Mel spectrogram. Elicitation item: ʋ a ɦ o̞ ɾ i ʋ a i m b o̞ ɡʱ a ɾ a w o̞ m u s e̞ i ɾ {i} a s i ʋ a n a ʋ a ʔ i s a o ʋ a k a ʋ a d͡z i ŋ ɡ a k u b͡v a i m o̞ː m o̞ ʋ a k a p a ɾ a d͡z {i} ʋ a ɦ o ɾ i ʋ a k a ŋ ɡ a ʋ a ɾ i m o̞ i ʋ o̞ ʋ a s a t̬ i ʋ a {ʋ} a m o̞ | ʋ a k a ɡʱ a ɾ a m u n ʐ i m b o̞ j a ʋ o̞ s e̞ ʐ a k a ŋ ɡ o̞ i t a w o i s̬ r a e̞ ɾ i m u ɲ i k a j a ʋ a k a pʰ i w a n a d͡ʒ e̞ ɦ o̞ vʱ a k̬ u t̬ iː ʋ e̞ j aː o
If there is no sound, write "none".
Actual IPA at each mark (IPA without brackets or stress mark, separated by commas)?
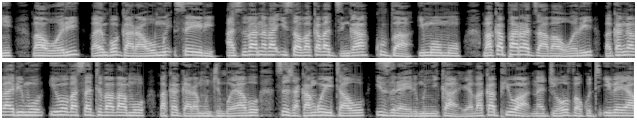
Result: i, a, ʋ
